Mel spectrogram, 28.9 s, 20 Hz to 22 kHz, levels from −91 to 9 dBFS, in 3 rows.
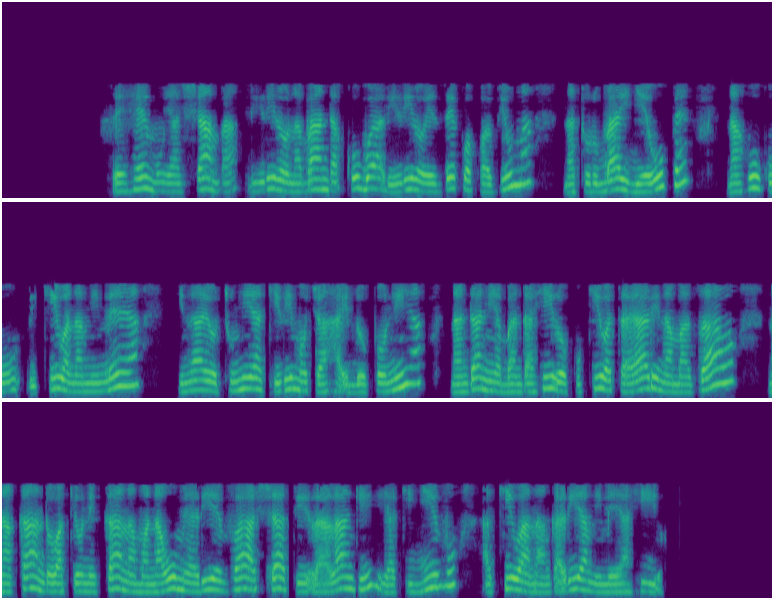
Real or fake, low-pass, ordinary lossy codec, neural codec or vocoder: real; 7.2 kHz; AAC, 16 kbps; none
